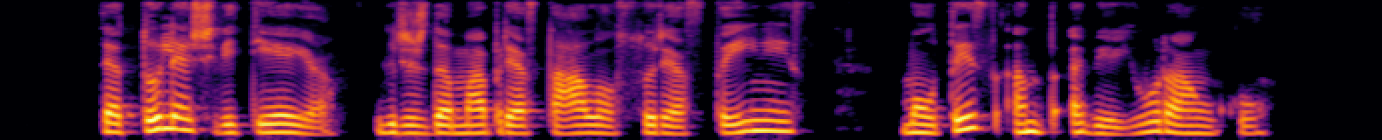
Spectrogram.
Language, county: Lithuanian, Klaipėda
